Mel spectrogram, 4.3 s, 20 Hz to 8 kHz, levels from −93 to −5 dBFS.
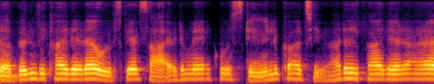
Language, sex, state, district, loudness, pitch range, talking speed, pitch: Hindi, male, Chandigarh, Chandigarh, -16 LUFS, 130-140 Hz, 195 wpm, 140 Hz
